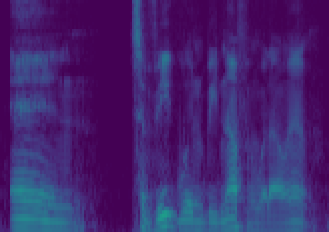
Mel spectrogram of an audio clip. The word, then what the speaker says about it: Tevik: really a conversation starter in the same token because people like, yo, what is Tevik? And then niggas say it wrong all the time.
